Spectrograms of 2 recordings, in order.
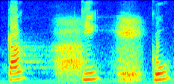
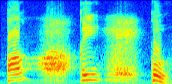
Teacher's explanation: کاف کو جو ڈنڈی والا کاف ہوتا ہے اس کو باریک پڑھیں گے، اور قاف جو دو نقطے والا اس کو پر پڑھیں گے، موٹا پڑھیں گے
